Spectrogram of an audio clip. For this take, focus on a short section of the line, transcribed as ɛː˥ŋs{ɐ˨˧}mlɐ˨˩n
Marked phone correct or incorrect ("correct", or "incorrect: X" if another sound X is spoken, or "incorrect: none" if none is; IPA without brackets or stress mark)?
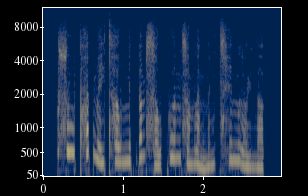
correct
